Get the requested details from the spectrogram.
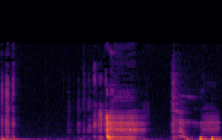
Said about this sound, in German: Ich glaube, mein Hund atmet glatt lauter in dieses Mikro, als ich rede, ey.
